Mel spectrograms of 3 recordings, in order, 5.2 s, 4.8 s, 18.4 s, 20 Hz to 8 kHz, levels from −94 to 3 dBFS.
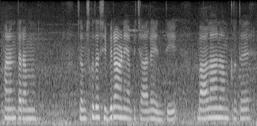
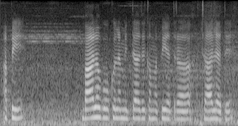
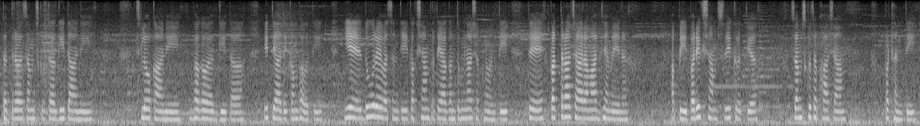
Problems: none marked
